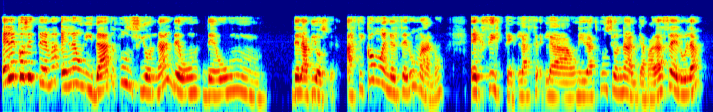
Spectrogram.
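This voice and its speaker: A woman with an Ecuadorian Spanish accent teaching a biology class, explaining step by step with frequent fillers and check-ins to the students. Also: fairly high pitch. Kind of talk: recorded class lesson. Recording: dull lo-fi recording.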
